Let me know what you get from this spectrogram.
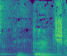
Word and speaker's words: goonch: North Indian rivers are also home to the hideous goonch catfish. Let's see if I can get this right. There it is. Goonch is the pronunciation.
